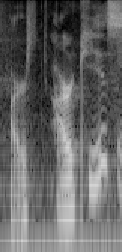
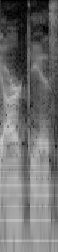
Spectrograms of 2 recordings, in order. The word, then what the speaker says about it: Arceus: Pokemon Legends Arceus?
